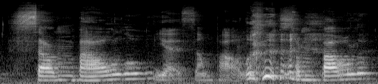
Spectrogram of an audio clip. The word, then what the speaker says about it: São Paulo: São Paulo. São Paulo?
